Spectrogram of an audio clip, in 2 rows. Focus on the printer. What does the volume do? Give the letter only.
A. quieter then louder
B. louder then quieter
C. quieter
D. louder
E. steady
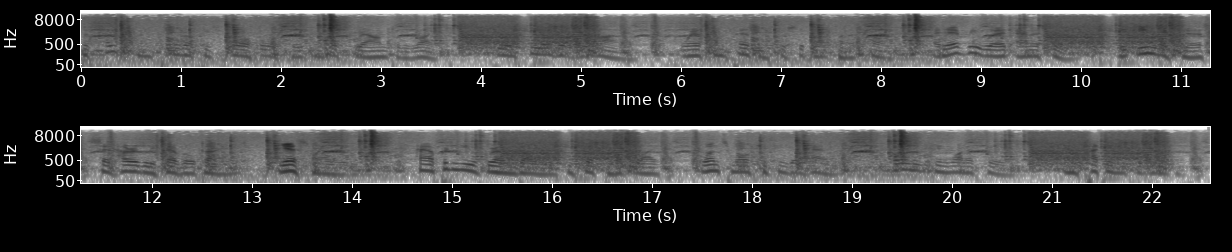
E.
